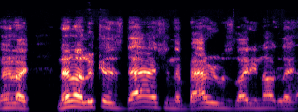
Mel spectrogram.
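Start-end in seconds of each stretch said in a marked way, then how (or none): none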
